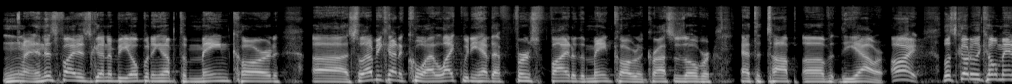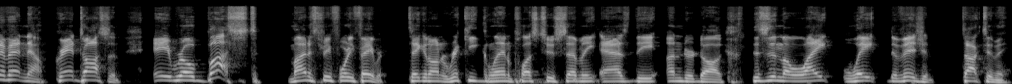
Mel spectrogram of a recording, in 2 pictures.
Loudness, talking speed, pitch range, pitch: -20 LUFS, 230 wpm, 135-170 Hz, 150 Hz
